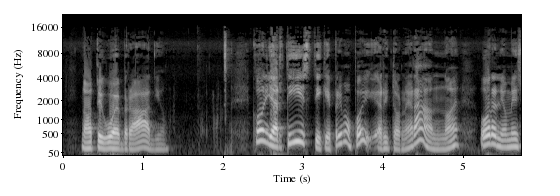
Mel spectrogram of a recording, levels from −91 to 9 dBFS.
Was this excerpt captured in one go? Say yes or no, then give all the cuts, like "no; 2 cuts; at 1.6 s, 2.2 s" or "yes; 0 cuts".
yes; 0 cuts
